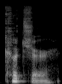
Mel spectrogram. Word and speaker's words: Kutcher: Kutcher. Ashton Kutcher. – Okay, Kutcher and Kunis. – K-U-T-C-H-E-R.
